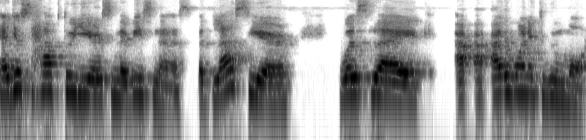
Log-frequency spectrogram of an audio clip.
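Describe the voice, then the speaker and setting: A woman with a Venezuelan accent speaks at a fairly high pitch. Her pace is moderate and her pitch variation ordinary. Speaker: fitness business coach. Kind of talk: guest presentation on call. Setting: video call from home.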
